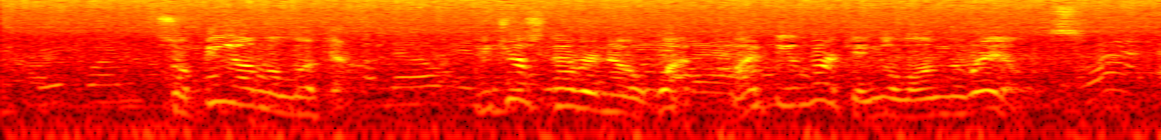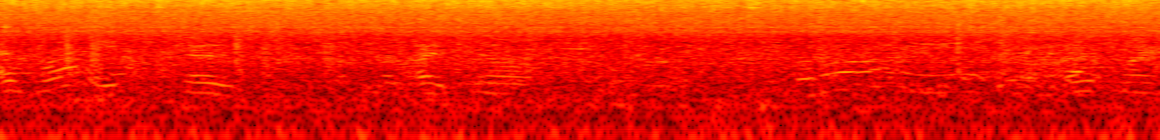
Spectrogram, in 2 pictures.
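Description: An open tram rumbles steadily along a track.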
